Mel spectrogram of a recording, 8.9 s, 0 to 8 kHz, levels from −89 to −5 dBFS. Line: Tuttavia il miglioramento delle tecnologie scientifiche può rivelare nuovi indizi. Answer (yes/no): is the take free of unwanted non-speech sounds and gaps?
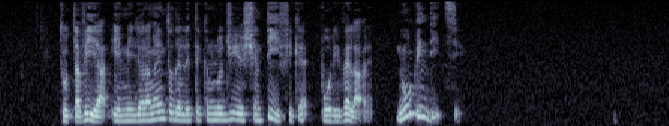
yes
